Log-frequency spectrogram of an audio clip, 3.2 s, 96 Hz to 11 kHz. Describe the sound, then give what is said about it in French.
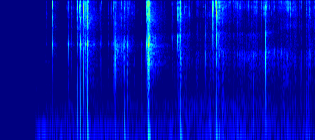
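Four eggs are cracked into a salad bowl, giving a faint series of crisp, crunchy cracks and crackling shell sounds in an uneven rhythm, with no talk. “Je casse 4 œufs dans un saladier.”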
